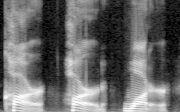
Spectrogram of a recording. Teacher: Americans pronounce the R very clearly, especially at the end of words like car, hard, water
